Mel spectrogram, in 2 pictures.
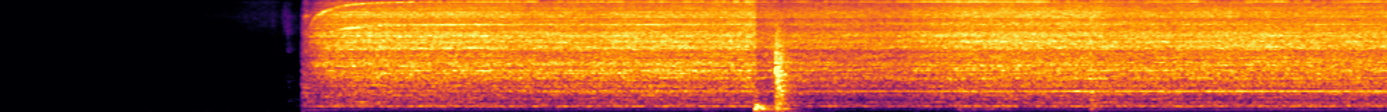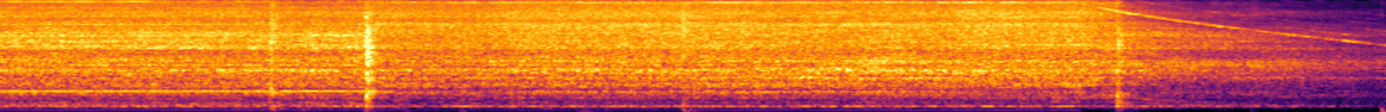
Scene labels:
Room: living room; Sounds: vacuum cleaner

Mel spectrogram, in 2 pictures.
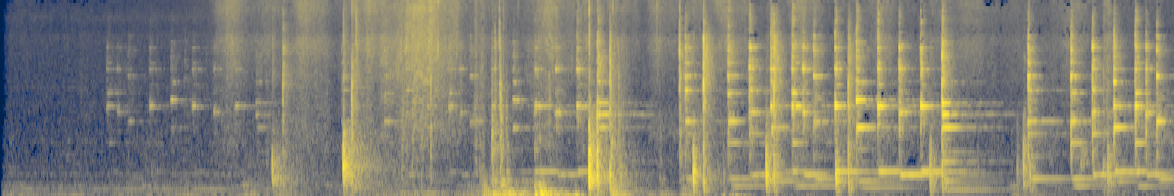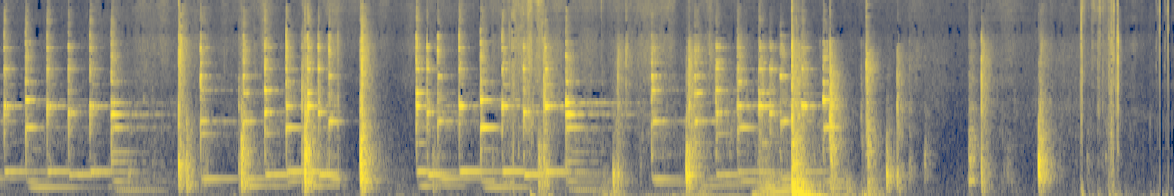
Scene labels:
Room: hallway, office; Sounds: phone ringing, footsteps, door (more than once)

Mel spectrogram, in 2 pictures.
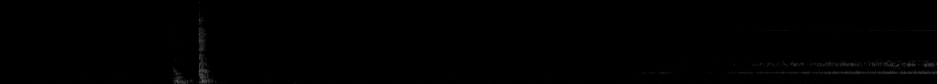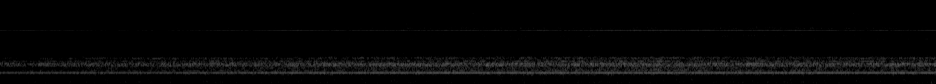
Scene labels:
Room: living room; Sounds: light switch, vacuum cleaner

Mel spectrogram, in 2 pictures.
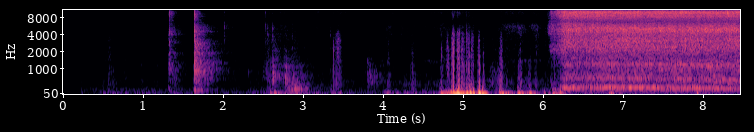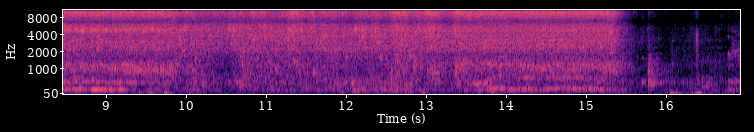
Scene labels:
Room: lavatory; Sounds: light switch, door, running water

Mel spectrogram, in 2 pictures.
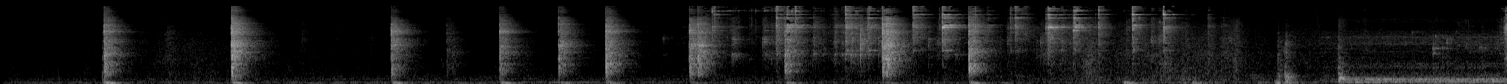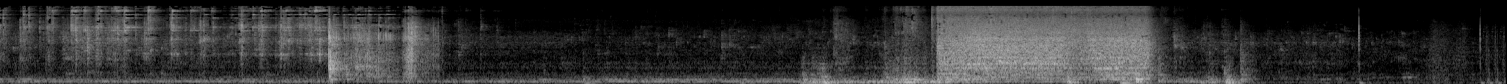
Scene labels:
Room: kitchen; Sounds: light switch, keys, running water

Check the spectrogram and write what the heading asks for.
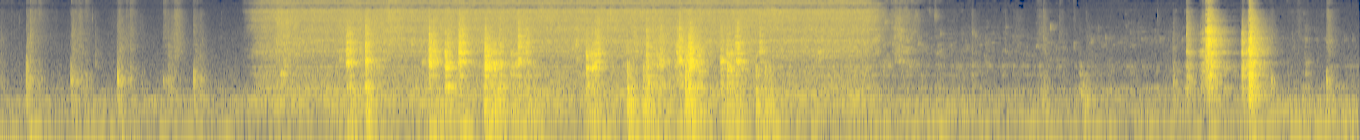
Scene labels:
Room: kitchen; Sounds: footsteps, running water, cutlery and dishes

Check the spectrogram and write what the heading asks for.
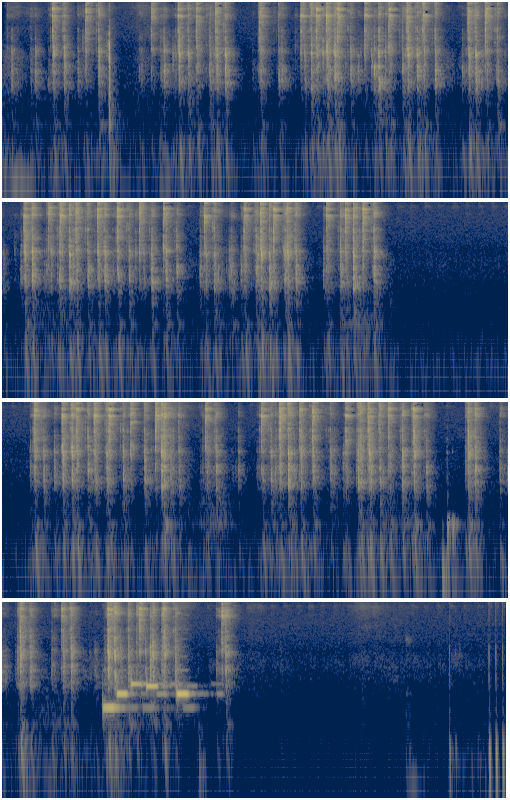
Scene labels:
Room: office; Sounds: keyboard typing, phone ringing

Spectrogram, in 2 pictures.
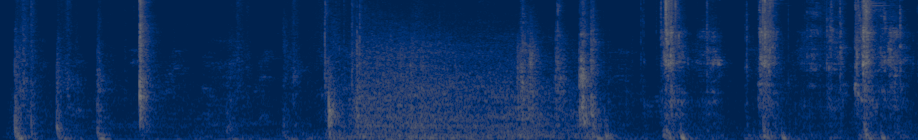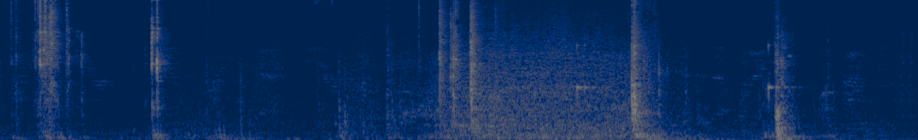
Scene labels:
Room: bedroom; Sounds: footsteps, light switch, wardrobe or drawer (more than once), phone ringing

